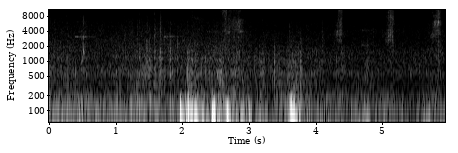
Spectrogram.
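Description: Raw potatoes being cut into small pieces, heard as a few short, sharp, irregularly spaced cuts. Wind buffets the microphone in low rumbles about two seconds in and again a little after.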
